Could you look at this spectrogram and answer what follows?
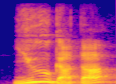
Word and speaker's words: ゆうがた: And we have ゆうがた, which means evening. And again, the pronunciation changes from ka to ga.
